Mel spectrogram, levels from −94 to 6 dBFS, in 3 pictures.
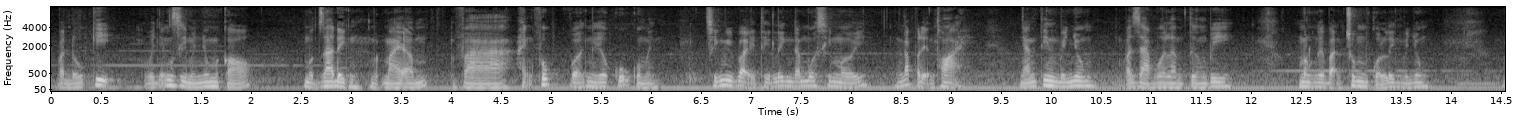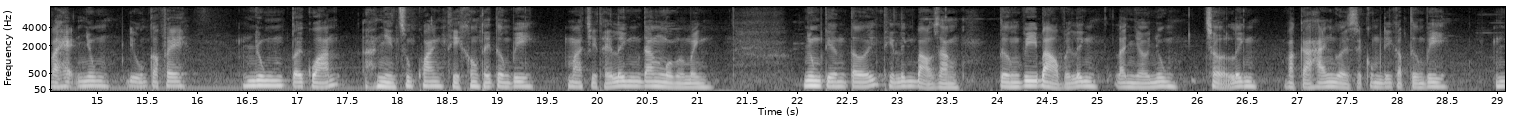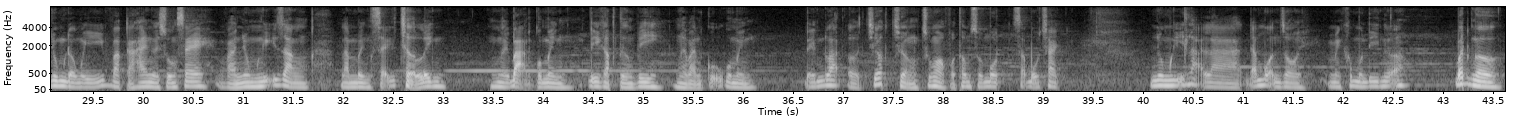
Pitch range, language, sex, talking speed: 95-120 Hz, Vietnamese, male, 230 wpm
